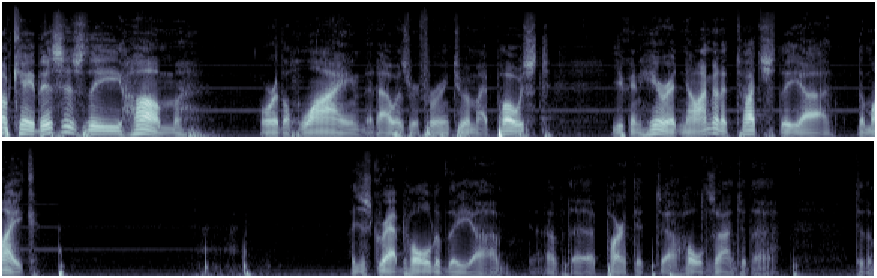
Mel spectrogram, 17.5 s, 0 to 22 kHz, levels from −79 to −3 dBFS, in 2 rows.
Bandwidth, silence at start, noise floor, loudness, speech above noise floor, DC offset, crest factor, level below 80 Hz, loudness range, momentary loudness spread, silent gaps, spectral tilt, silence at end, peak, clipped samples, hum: 18 kHz; 0 s; -62 dBFS; -25 LUFS; 37 dB; under 0.1%; 26 dB; -40 dBFS; 11 LU; 20 LU; none; -5.5 dB/octave; 0 s; -2 dBFS; under 0.1%; none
